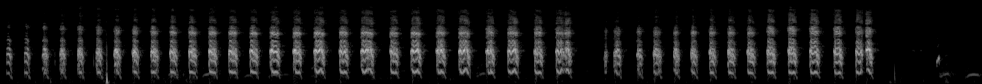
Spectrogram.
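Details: Hunting female chukar partridge calling in a long, steady stream of loud, raspy chuck notes, about four each second, briefly pausing midway before resuming, then stopping with a couple of quiet trailing notes.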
